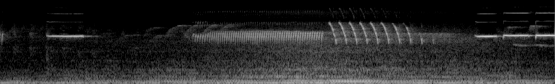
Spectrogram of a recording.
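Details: Canary tutor song for young canaries, softer here: a brief high whistle, then a long even buzzing roll that breaks into a quick burst of stacked rising-and-falling notes, ending with sharp clipped whistles.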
